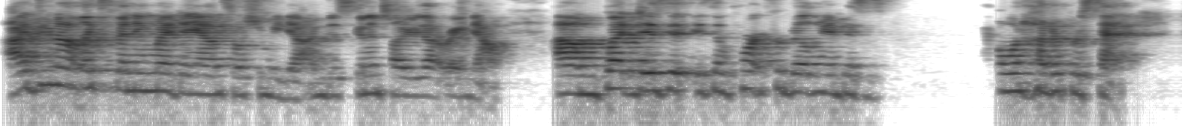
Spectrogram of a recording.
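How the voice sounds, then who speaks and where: The speech comes very fast, with audible room echo. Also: woman, fairly high pitch for a woman. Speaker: network marketing leader. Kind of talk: casual chat. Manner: loud; animated.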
